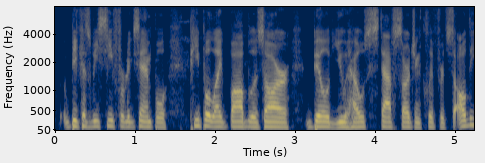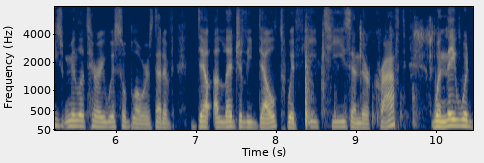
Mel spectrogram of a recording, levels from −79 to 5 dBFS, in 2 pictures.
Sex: male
